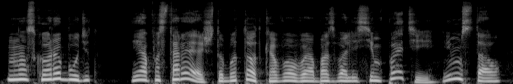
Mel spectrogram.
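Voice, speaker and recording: A man's voice: sits high, big pitch swings, normal speed, mellow, dry recording, clean studio sound, pitched above the performer's own voice. A man voicing a bold, defiant teenage girl who talks back to her caretaker. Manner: defiant, insolent.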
